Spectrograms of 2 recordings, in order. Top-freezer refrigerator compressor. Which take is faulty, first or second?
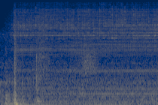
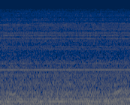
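first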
